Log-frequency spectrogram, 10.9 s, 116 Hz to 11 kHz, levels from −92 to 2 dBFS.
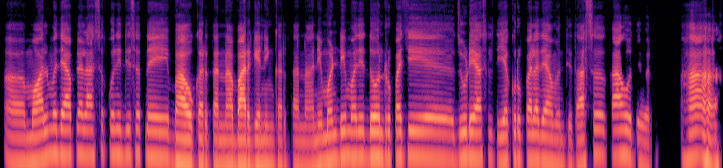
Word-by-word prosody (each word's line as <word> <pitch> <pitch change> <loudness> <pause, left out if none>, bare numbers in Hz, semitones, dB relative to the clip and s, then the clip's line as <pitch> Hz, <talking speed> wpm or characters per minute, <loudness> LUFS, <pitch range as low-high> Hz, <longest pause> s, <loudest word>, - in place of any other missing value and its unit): अ, 135 -1 -2
मॉलमध्ये 160 +5 +2
आपल्याला 165 0 +1
असं 175 - -10
कोणी 165 0 -2
दिसत 165 0 -5
नाही 155 -1 +1 0.2
भाव 125 -1 +7
करतांना 125 -1 0
बार्गेनिंग 125 0 +3
करतांना 120 -1 -6
आणि 125 +2 -2
मंडीमध्ये 155 +2 0
₹2 155 0 +2
ची 160 0 0 0.6
अ, - - -5
जुडी 155 0 +2
असेल 150 -2 -11
ती 135 +1 -3
₹1 145 +1 -2
ला 145 - +3
द्या 135 -1 +1
म्हणतील 125 -1 -8
तर 125 - -4
असं 165 +6 -4
का 160 0 +3
होतो? 140 -6 -3
बरं 140 +4 -15
हां, 155 0 +4
हां. 130 -3 +3
145 Hz, 165 wpm, -23 LUFS, 125-155 Hz, 0.6 s, भाव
